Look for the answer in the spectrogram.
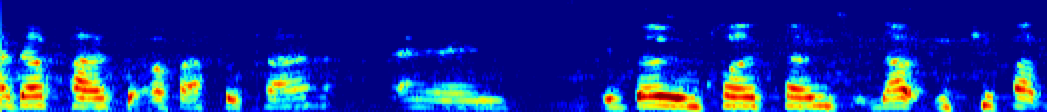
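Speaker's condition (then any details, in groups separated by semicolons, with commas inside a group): Cerebral palsy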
